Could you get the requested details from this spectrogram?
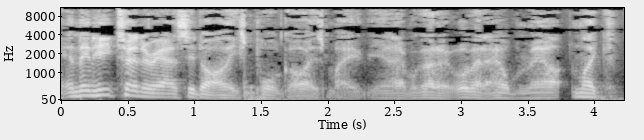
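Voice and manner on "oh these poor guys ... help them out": lower, softer imitation of a sympathetic coworker; a lower, quieter mock of the bloke at work. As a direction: put on the coworker's hushed pleading tone. Voicing coworker in retold argument.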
